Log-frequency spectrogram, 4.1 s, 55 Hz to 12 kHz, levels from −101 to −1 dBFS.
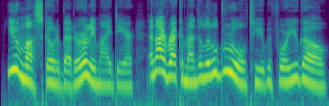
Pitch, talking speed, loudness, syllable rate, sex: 210 Hz, 260 wpm, -19 LUFS, 6.7 syllables/s, female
